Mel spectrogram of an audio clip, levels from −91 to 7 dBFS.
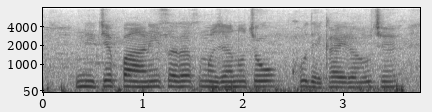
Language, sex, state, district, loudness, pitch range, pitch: Gujarati, female, Gujarat, Gandhinagar, -16 LUFS, 180-200 Hz, 195 Hz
